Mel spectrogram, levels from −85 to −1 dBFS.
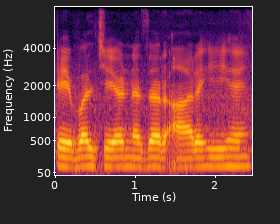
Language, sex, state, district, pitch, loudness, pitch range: Hindi, male, Uttar Pradesh, Lucknow, 120 Hz, -14 LUFS, 115-125 Hz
